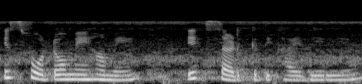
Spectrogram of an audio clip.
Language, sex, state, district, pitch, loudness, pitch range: Hindi, female, Punjab, Pathankot, 230 Hz, -15 LUFS, 210-275 Hz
